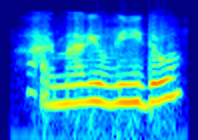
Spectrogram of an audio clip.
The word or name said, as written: Armario Vidro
